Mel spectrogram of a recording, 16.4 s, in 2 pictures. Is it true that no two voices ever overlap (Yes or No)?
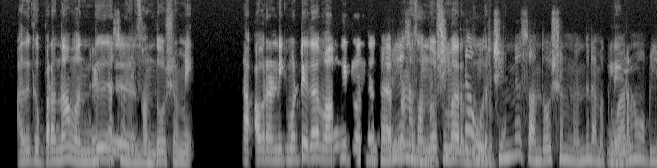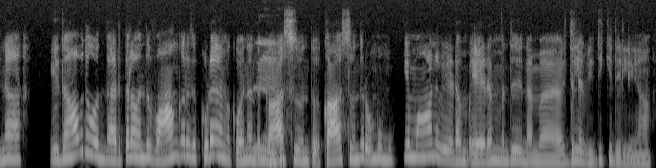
No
